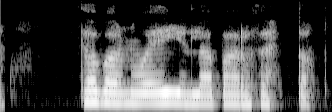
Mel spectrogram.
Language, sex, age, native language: Icelandic, female, 12, Icelandic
